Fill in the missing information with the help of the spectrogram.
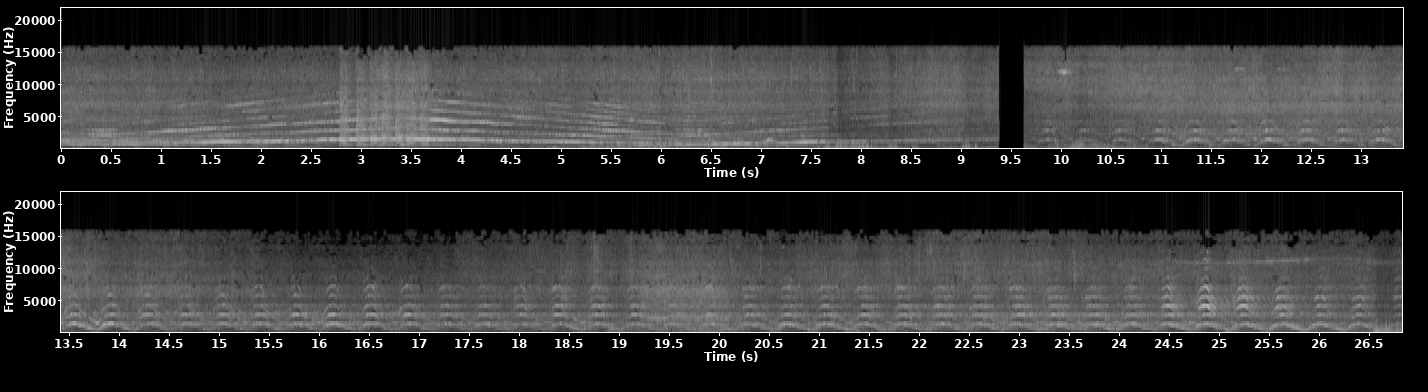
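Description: Fire appliance sirens: a slow wail rising and falling over a few seconds, then after a brief break a fast yelp sweeping several times a second. Short horn blasts sound twice.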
